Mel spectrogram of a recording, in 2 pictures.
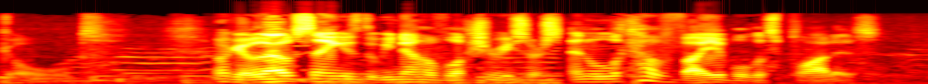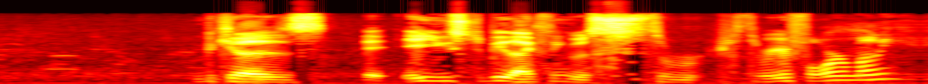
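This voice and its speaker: A man with a mid-range, sing-song voice, pushed and bright, delivers casual let's play commentary a little fast. He rambles and keeps interrupting himself as he explains the game's mechanics, while game music plays and the audio stays poor.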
